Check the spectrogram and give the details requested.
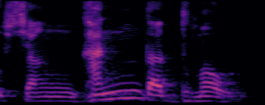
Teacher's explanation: So Anuswara followed by Da. So it is the Tavarga. The fifth letter is Na.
